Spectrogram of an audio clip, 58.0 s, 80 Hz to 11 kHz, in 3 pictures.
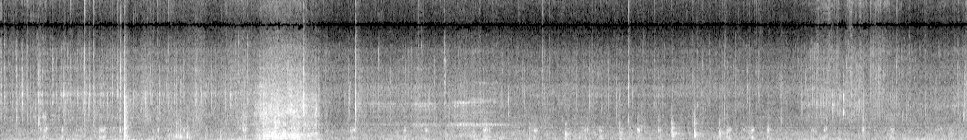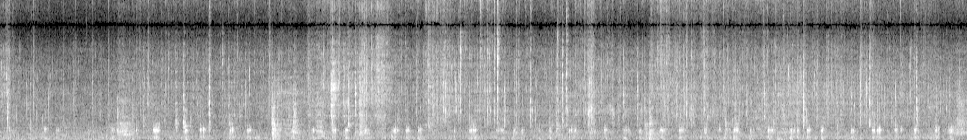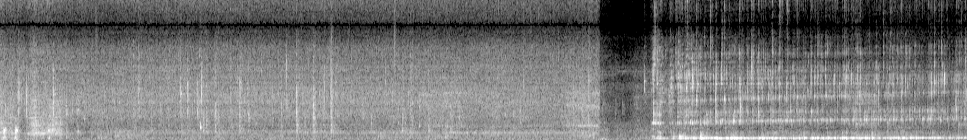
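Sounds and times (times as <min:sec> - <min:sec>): eggs sizzling in a frying pan: 0:00.0 - 0:50.7, 0:51.5 - 0:58.0
coffee pouring into a flask: 0:51.6 - 0:58.0.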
